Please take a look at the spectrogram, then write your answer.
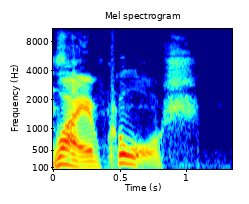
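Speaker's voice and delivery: mock loud belting, no accent. Mocking a poor impressionist's line: imitating the bad impression. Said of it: "He's just going".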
